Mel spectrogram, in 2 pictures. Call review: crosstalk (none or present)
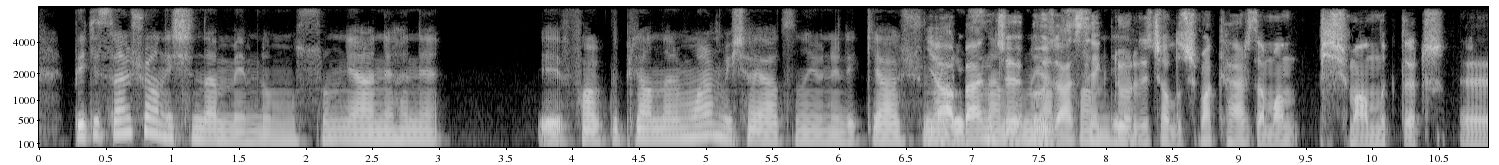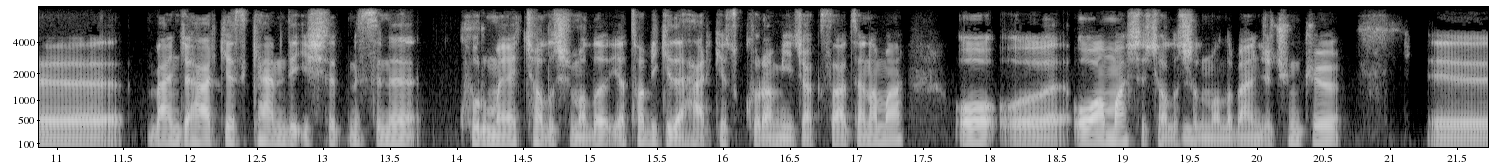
present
